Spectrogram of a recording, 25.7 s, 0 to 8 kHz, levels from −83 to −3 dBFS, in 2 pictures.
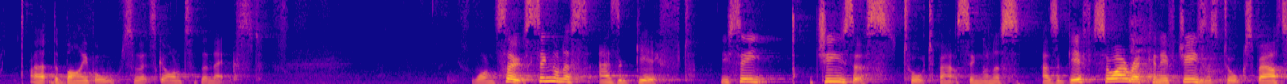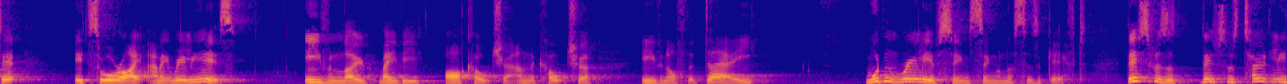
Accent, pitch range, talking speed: British, 185-250 Hz, 155 wpm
